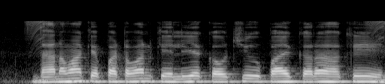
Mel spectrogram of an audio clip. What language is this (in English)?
Magahi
